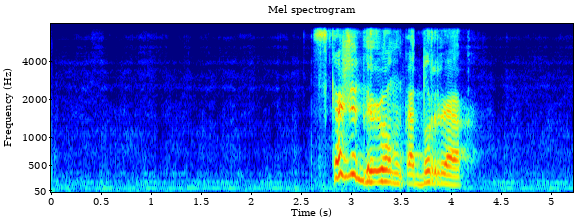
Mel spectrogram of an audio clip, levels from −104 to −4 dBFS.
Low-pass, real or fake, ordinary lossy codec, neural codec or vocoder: 7.2 kHz; fake; none; codec, 24 kHz, 3 kbps, HILCodec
